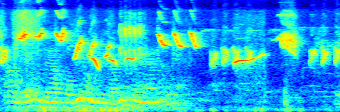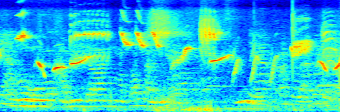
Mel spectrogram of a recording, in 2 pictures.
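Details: Varied song of an Asian pied starling, mixing liquid whistled slurs, scratchy buzzes and clicking chatter in quick irregular phrases with brief pauses between.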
